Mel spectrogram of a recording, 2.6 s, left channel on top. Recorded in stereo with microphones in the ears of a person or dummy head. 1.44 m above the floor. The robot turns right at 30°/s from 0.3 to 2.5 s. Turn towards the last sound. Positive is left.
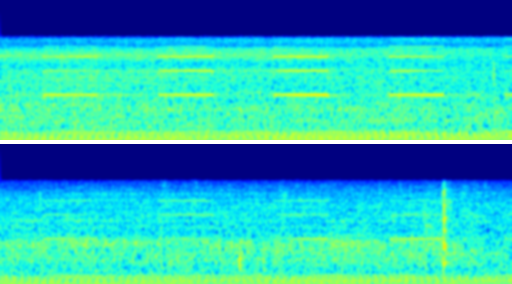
turn(degrees=110)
